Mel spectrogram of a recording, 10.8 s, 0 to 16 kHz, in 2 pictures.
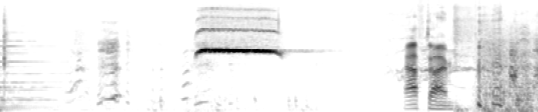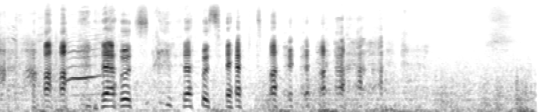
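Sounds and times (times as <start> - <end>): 
laughter: 0.7 - 2.0, 3.8 - 9.8
speech: 4.1 - 9.4
thunder rumbling: 4.6 - 10.7
crackling bursts of thunder: 4.7 - 10.7.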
